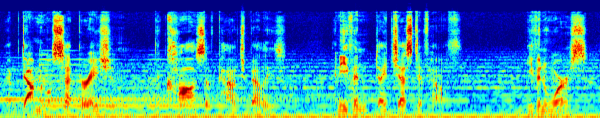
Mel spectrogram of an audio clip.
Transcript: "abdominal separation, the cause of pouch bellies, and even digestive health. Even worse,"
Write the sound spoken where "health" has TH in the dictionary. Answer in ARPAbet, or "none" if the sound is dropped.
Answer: TH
